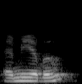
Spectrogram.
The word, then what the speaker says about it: amiable: share the screen the screen is visible the pronunciation it's amable it's an adjective the meaning of amable is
